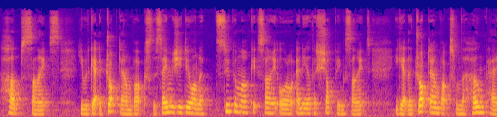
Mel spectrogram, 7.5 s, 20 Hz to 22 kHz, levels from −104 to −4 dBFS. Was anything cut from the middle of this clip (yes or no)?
no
